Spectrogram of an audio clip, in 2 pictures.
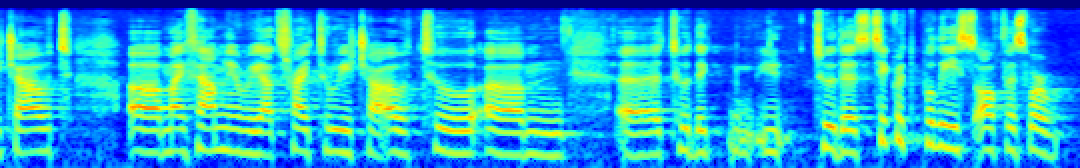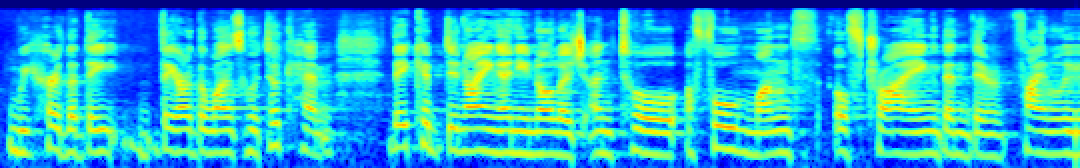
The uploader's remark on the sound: Women speaking truth to power at Post Live’s Global Women’s Summit.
